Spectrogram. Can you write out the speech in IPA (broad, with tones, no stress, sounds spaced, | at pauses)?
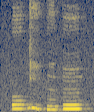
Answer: o˧ ɡ i˦˨ p ĩ˨ p ũ˧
